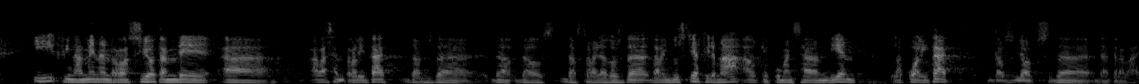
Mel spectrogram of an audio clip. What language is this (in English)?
Catalan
